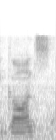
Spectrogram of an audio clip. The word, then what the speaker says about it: Gaunce: Yeah, you can find me on Twitter at Jesse Gaunce. My last name is spelled G-A-U-N-C-E.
